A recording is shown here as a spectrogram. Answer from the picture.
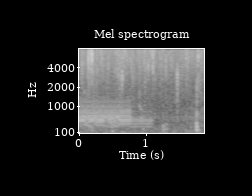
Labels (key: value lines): label: biophony, croak
recorder: SoundTrap 500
